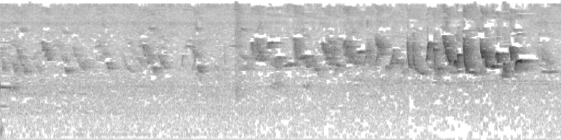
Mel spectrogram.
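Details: Fast, dense white-eye song meant for tutoring young birds: soft, scattered chirping phrases at first, then rising to loud, rapid twittering bursts near the end before it fades out.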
